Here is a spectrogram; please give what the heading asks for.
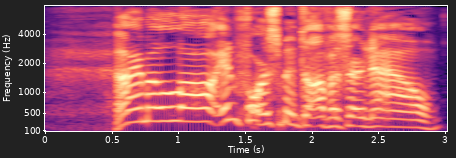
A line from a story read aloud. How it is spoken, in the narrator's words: Crane shouted, trying to muster all his courage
